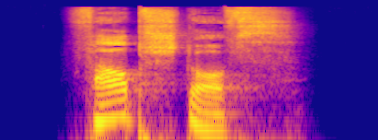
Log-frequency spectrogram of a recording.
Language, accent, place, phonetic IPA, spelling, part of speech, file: German, Germany, Berlin, [ˈfaʁpˌʃtɔfs], Farbstoffs, noun, De-Farbstoffs.ogg
- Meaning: genitive singular of Farbstoff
